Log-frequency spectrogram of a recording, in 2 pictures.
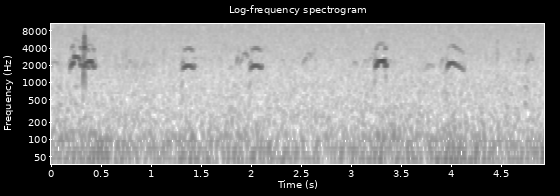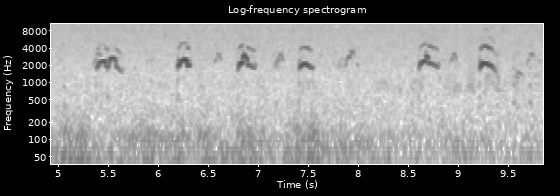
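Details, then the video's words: Avocet field recording from the UK: loud, clear, piping calls repeated roughly once a second, each call short and slightly downslurred, with a fainter second bird answering and low background rumble. "Avocet - Bird Song Identifier"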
